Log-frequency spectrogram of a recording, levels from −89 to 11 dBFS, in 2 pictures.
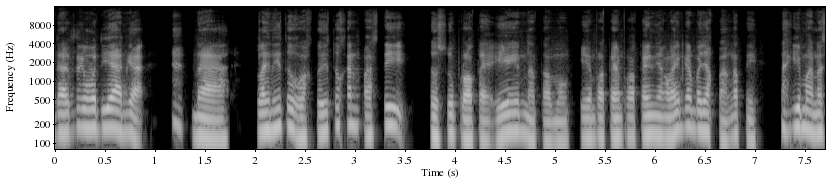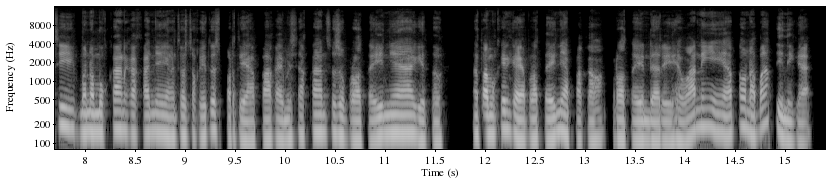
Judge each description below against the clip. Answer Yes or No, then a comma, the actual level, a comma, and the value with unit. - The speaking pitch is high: No, low, 135 Hz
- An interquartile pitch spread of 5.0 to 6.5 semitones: No, average, 4.2 semitones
